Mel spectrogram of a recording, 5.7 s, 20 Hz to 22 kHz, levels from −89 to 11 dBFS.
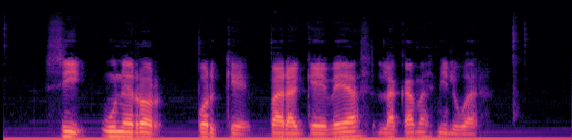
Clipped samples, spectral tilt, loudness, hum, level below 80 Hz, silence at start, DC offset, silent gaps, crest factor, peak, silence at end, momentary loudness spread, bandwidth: under 0.1%; -8 dB/octave; -19 LUFS; none; -26 dBFS; 0.05 s; under 0.1%; none; 16 dB; -2 dBFS; 0 s; 19 LU; 5.8 kHz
